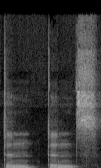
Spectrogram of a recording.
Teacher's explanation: when I say my D sound and then my N sound, there's a little bit of voicing in between. Kind of sounds like a vowel, dun, dance.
